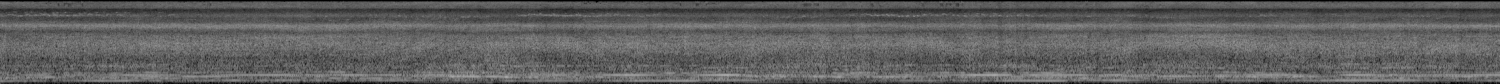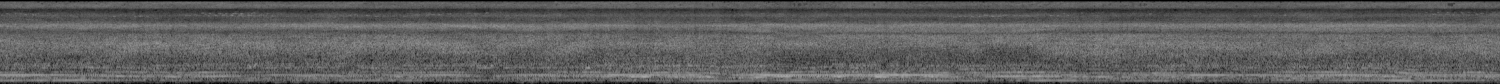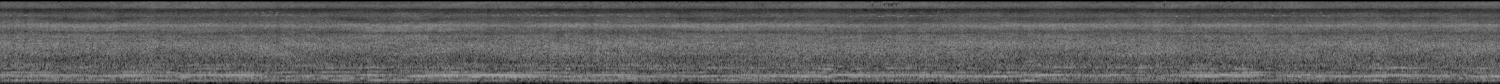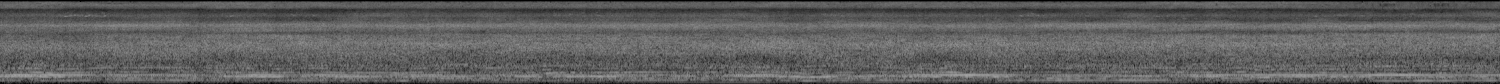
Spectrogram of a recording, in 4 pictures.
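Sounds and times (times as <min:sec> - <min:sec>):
vacuum cleaner running: 0:00.0 - 1:00.0.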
